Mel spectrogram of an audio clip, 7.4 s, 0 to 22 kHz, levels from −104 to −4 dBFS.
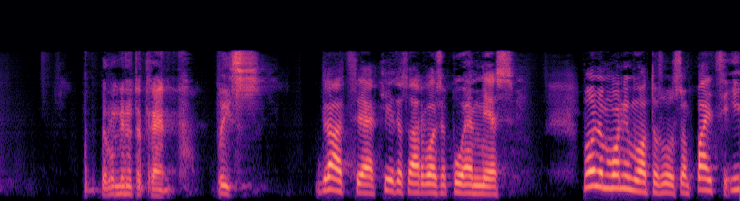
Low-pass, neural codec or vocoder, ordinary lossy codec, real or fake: none; codec, 16 kHz, 2 kbps, FreqCodec, larger model; none; fake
